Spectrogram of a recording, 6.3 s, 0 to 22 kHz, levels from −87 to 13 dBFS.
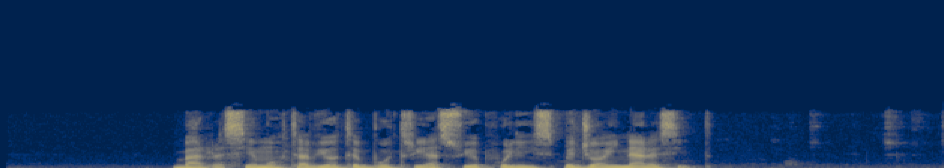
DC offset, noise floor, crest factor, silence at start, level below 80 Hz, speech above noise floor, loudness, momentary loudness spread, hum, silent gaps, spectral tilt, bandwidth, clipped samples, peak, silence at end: under 0.1%; -64 dBFS; 16 dB; 1.15 s; -56 dBFS; 47 dB; -18 LUFS; 5 LU; none; none; -4.5 dB/octave; 8.2 kHz; under 0.1%; -2 dBFS; 1.55 s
